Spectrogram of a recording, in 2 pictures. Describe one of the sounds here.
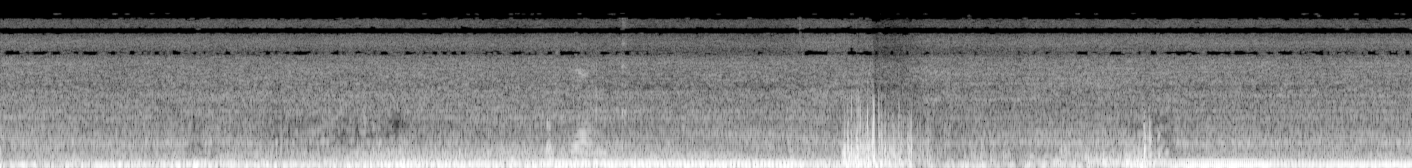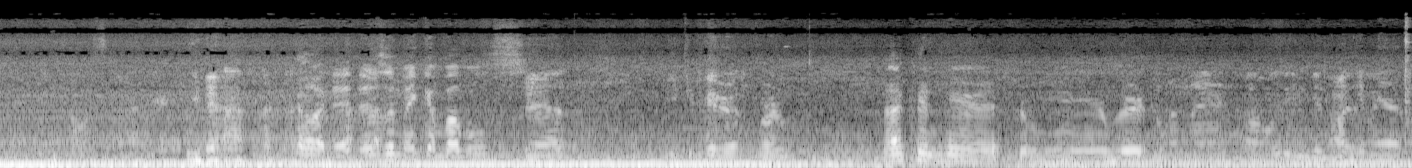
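A vehicle engine rumbles low and steady inside a car.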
